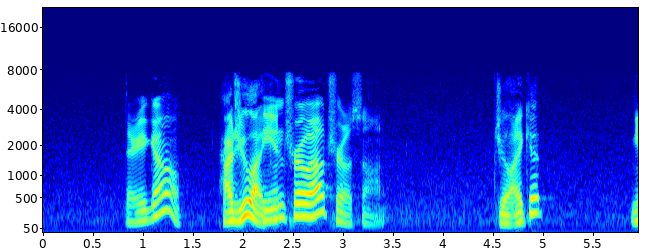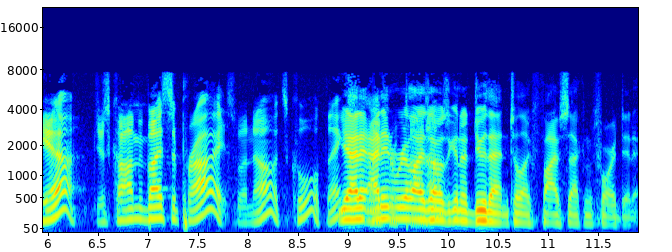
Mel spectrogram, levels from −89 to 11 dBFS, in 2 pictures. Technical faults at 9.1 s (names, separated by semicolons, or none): none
